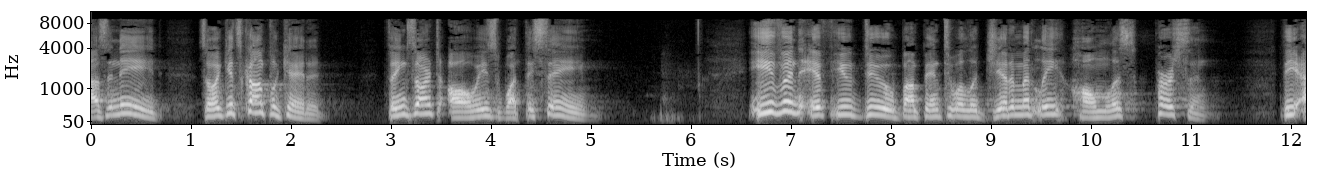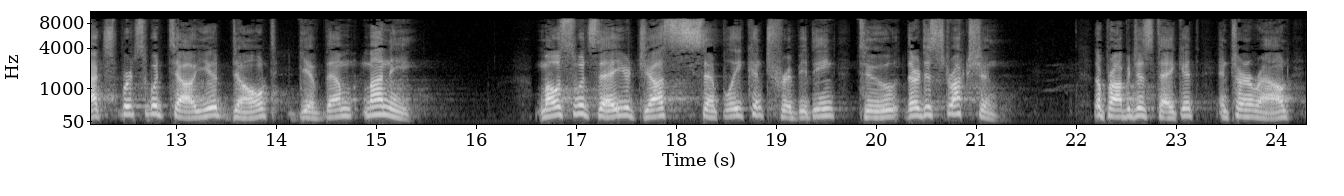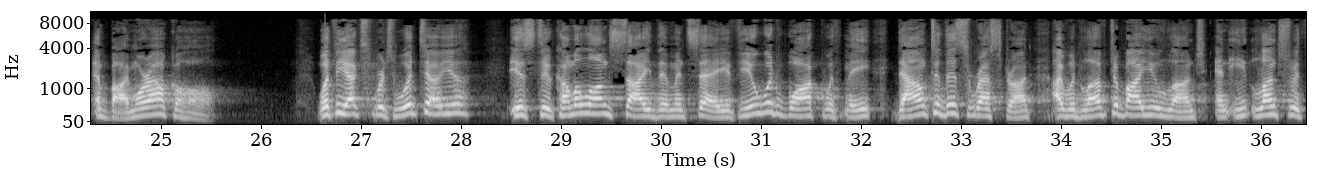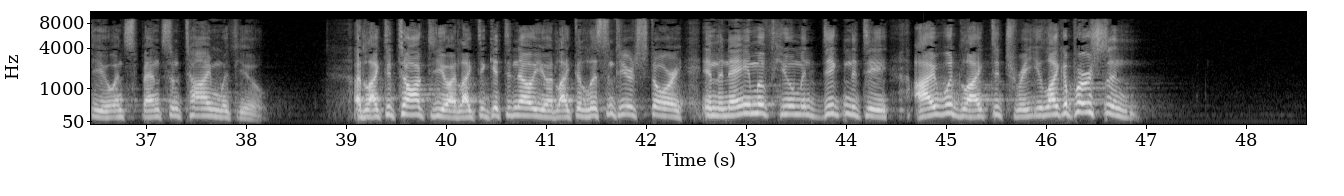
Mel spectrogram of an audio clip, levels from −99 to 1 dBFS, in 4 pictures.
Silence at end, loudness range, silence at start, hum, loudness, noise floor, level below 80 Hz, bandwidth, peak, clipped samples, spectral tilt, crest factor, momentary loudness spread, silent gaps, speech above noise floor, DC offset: 1.7 s; 4 LU; 0 s; none; -20 LUFS; -76 dBFS; -72 dBFS; 9.4 kHz; 0 dBFS; under 0.1%; -5 dB/octave; 20 dB; 9 LU; none; 56 dB; under 0.1%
